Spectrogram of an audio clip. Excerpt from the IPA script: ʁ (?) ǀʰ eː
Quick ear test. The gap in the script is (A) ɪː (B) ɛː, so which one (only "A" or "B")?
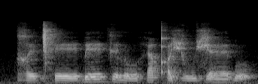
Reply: A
